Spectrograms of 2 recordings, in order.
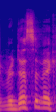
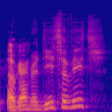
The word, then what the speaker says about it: Radicevic: When we were talking to Steve Radicevic, actually, Radicevic is the American pronunciation of his last name. It's actually Radicevic. Oh, wow. And that's how I wanted to pronounce it. I thought it was Radicevic, but it's Radicevic.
